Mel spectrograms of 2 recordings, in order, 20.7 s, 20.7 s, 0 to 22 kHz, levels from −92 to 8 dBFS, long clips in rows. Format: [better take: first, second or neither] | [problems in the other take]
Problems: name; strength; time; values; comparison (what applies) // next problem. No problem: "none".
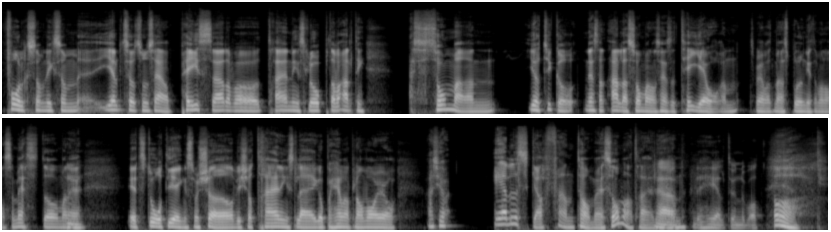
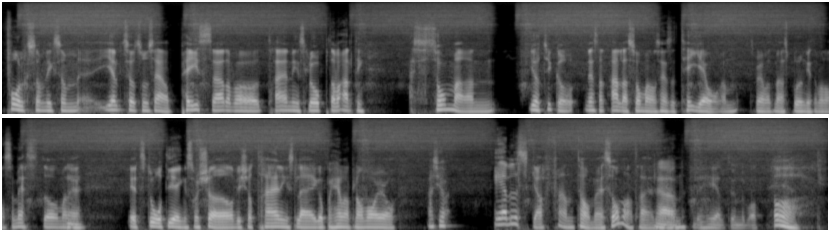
first | hiss; loud; throughout; 10 dB below the speech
